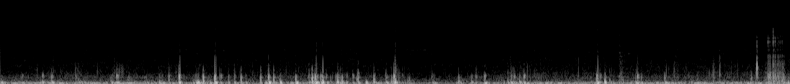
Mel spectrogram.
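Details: Irregular low thumps and rumbling knocks, like handling or footsteps, fill the recording without any animal voice.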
